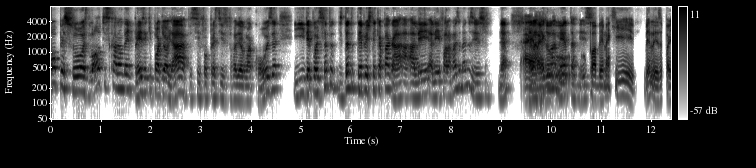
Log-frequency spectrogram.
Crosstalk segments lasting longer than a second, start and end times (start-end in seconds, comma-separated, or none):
9.4-10.9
